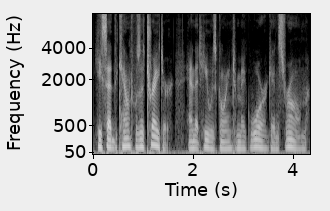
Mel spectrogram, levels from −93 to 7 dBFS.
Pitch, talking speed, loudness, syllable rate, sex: 105 Hz, 235 wpm, -20 LUFS, 4.8 syllables/s, male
